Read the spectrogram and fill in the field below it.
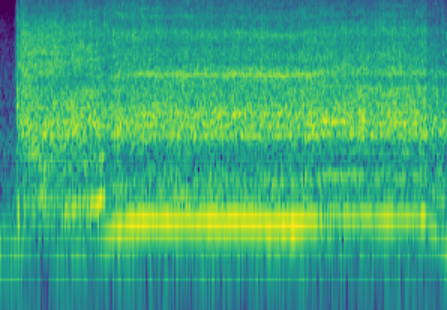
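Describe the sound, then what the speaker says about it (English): A blender mixing a cocktail whirs loudly and continuously for several seconds, its motor pitch rising as it spins up, then cutting off abruptly. "we're ready to turn on the blender"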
